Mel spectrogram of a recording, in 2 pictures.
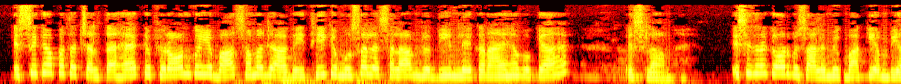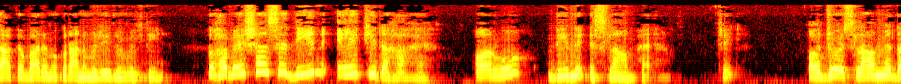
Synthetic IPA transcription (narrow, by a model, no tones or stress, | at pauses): ɪsːekjaːpɐt̪at͡ʃɐlt̪aɦɛkefɪɾɔːnkojebaːt̪sɐməd͡ʒaːɡɐit̪ʰikemuːsaɐlɛːsːɐlaːmd͡ʒoːd̪iːnleːkəɾaːeɦɛ̃ʋokjaːɦɛːɪslaːmɦɛː | ɪsit̪ɐɾɐkeɔːɾmɪsaːlẽbʱibaːkiɐ̃mbijakebaːɾemẽkʊɾaːnemɐd͡ʒiːd̪mẽmɪlt̪iɦɛ̃ː | t̪oɦɐmeːʃased̪iːneːkɦiɾɐɦaɦɛː | ɔːɾʋo | d̪iːneʔɪslaːmɦɛ̰ː | ʈʰiːkɦɛ̥ | ɔːɾd͡ʒoːɪslaːmːẽd̪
